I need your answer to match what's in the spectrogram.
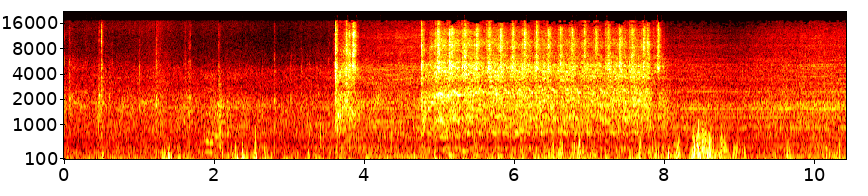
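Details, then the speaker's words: Mazda RX-7 13B rotary turbo: starter churns in a rapid even chatter for about four seconds without the engine catching; crank-no-start with a battery going flat. "Oh, the battery's going to go flat. Oh, the flat battery. Nearly."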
